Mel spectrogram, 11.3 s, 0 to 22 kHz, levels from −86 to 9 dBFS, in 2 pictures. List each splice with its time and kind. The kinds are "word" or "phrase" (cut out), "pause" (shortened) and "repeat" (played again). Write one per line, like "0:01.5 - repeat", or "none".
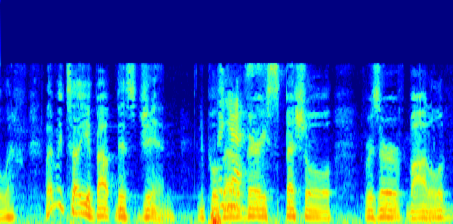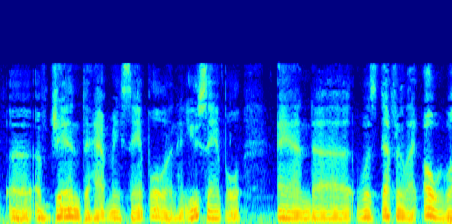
none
